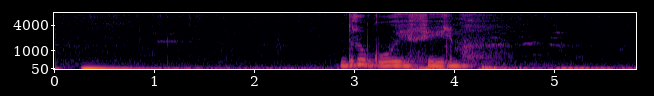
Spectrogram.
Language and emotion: Russian, sad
